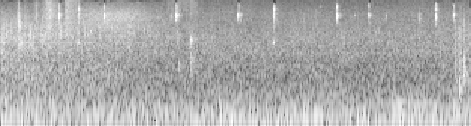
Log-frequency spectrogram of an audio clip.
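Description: Rocks rattle and rumble along a conveyor belt.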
